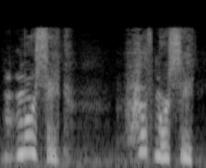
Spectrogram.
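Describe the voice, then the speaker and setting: A man voicing a cowardly bandit in a video game, shouting in panicked surrender and begging. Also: very high voice, unhurried, gravelly, noisy background, full character voice. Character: cowardly male bandit caving in under threat.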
